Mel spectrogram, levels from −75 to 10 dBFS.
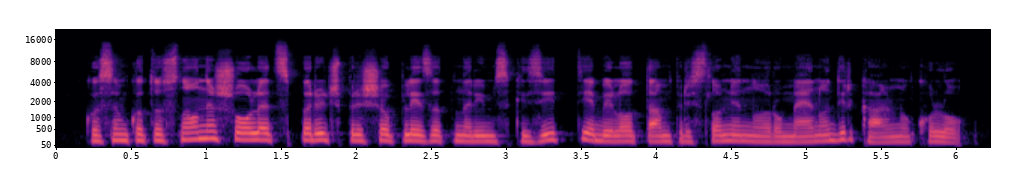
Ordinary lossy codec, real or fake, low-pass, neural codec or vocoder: none; real; 19.8 kHz; none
